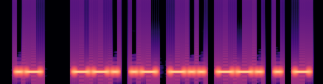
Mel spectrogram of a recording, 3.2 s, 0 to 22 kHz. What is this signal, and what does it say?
Morse code, heard as a keyed tone, about 25 wpm, 600 Hz. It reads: A GADGET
